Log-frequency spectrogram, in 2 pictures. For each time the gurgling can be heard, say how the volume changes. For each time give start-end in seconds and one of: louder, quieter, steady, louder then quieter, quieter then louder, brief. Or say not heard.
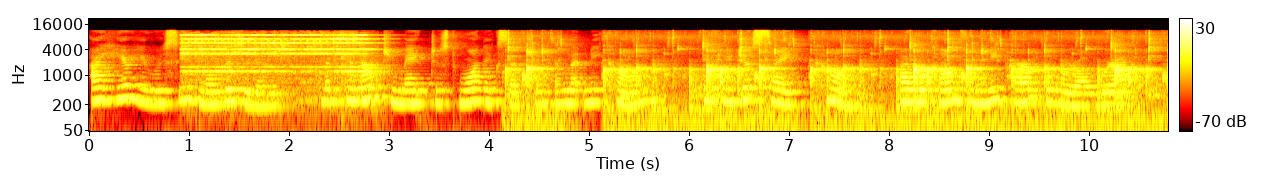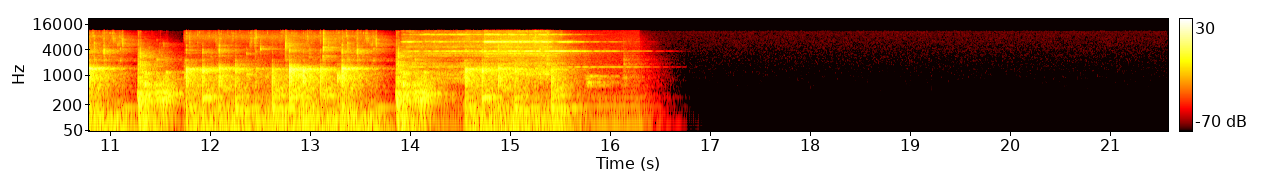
4.1-15.6 steady.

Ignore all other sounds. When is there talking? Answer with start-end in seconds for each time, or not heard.
0.0-10.4.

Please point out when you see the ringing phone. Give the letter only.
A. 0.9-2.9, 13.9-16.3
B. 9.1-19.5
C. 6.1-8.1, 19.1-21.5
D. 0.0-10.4
A.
